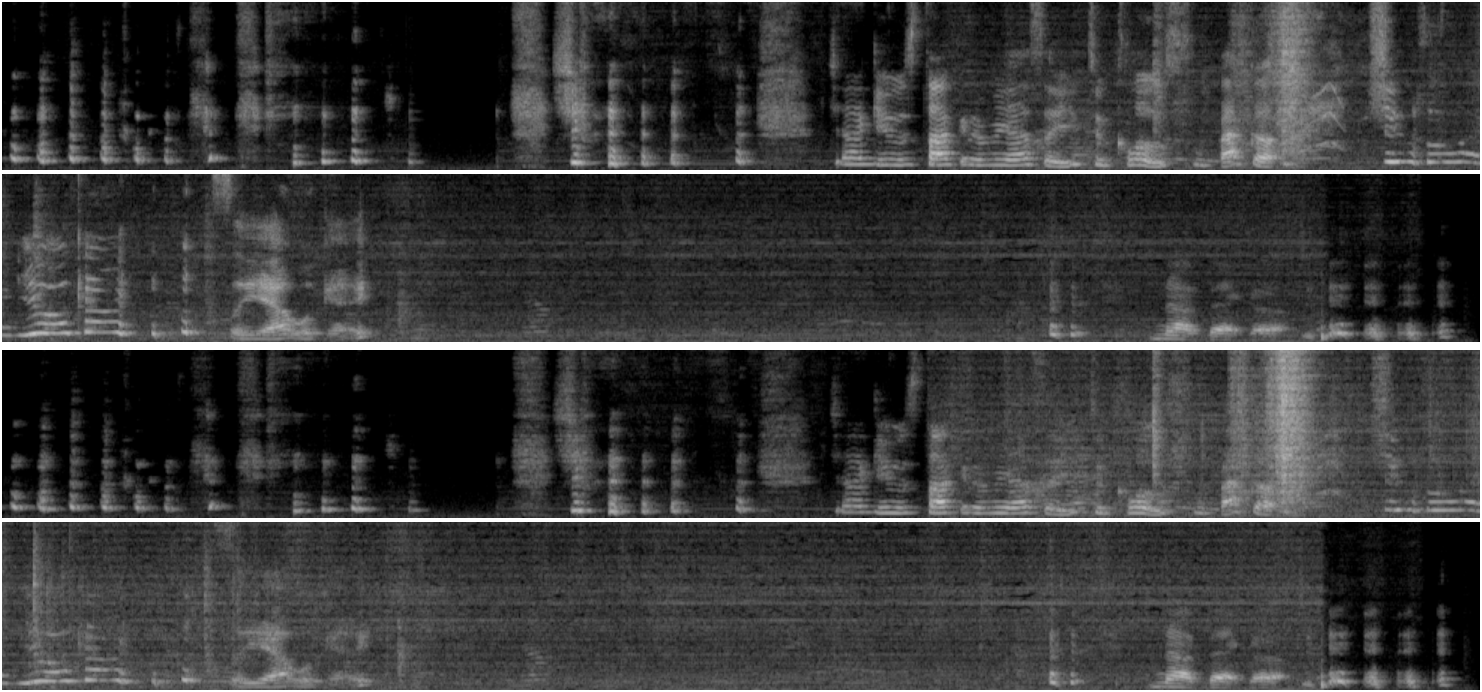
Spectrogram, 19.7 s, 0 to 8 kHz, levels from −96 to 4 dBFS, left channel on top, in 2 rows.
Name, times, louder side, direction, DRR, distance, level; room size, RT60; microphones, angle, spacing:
voice 1, 1.3-2.4 3.4-4.2 4.5-4.6 4.9-10.7 11.1-11.2 11.4-12.3, left 3 dB, 90° left, 0.8 m, -35 dB
voice 2, 4.7-5.5 10.2-10.3 10.7-11.1 12.4-16.9 17.4-17.8 18.5-18.7, left 3 dB, 15° left, 0.8 m, -67 dB
sound 1, 6.2-18.7, right 7 dB, 65° right, 0.8 m, -42 dB
voice 3, 16.8-19.5, right 3 dB, 25° right, 0.5 m, -38 dB
3.3 x 3.1 x 2.4 m
head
